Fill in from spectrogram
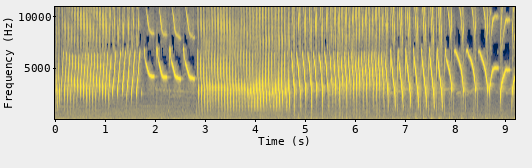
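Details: Canary singing long 'cuit cuit' calls and rolls for training young canaries: a dense buzzy trill, quick falling chirps, a fast rattling roll, then loud descending chirps spaced evenly.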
